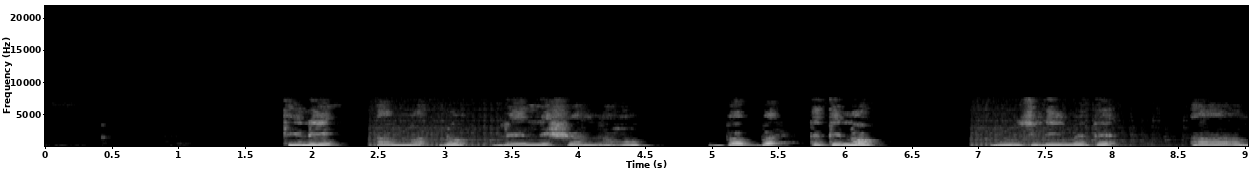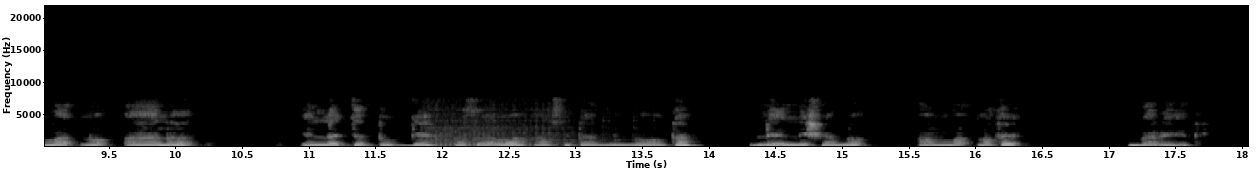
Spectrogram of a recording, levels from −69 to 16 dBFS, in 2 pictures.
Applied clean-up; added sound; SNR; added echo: none; Engine; 20 dB; reverberation time 0.1 s.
